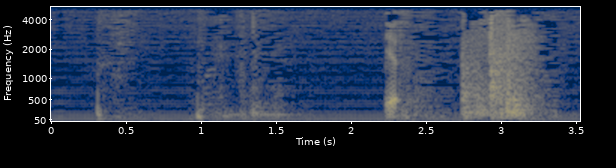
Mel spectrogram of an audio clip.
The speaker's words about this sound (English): Let me pull this chair over here.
